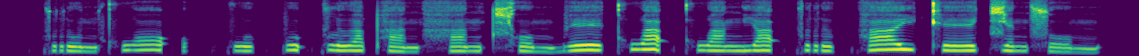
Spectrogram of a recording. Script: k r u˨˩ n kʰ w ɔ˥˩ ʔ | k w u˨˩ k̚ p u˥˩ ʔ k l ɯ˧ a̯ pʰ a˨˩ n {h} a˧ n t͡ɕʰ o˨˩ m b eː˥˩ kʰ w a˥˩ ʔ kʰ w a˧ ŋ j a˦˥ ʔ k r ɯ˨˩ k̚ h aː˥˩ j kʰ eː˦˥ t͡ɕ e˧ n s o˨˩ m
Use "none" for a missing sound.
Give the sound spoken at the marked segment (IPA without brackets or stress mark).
h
